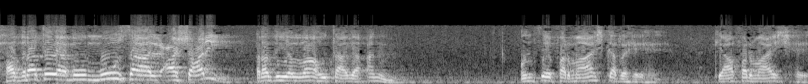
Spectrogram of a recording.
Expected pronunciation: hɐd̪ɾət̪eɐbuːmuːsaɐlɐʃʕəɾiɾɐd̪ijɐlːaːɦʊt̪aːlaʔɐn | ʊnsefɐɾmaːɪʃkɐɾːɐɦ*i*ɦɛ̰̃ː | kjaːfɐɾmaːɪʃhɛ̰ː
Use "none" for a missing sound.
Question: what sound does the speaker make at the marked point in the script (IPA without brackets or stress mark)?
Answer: e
